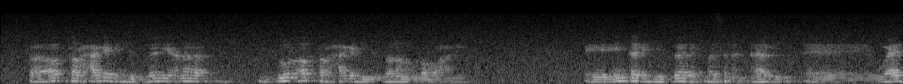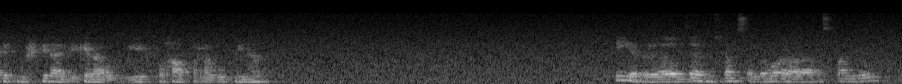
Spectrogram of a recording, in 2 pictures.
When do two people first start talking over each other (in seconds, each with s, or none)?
none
